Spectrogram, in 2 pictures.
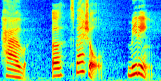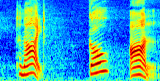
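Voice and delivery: slow, isolated words with pauses between. Shown as a demonstration. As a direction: say it one word at a time, deliberately. Teacher models line word by word. (一字一顿地慢速示范朗读)

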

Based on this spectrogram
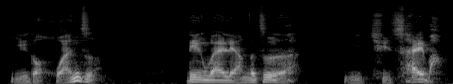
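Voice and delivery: soft, low elder's undertone; hushed, low character voice, withholding the answer; speaking in a low voice. A narrator's reading. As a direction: wind the talk down quietly. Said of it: "他看着我小声地说道".

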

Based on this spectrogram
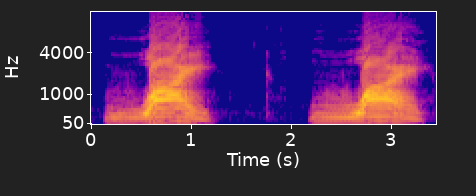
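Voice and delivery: loud "Why" drawn out from oo into eye, silent h; slow pronunciation demo. Shown as a demonstration. Teacher showing learners the sounds in why, loud stretched demonstration. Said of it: "我们只要发U和I的音".

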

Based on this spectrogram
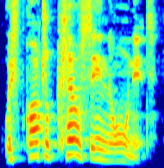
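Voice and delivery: calling. A narrator's reading. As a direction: call across the room. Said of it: "Harry called".

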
